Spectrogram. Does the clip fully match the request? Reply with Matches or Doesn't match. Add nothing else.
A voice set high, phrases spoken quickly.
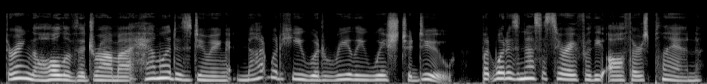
Matches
